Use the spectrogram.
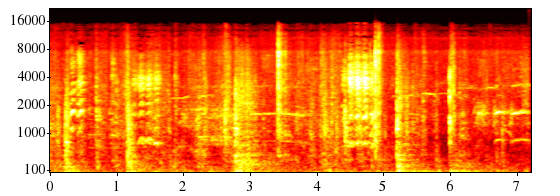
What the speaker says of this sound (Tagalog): Yung 3 nating kambing dito.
